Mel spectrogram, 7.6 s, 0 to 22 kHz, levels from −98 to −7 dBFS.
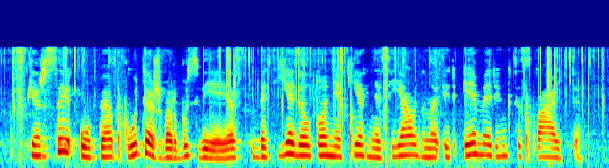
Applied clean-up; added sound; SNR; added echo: none; Crack / Crackle + Glass; 20 dB; none.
